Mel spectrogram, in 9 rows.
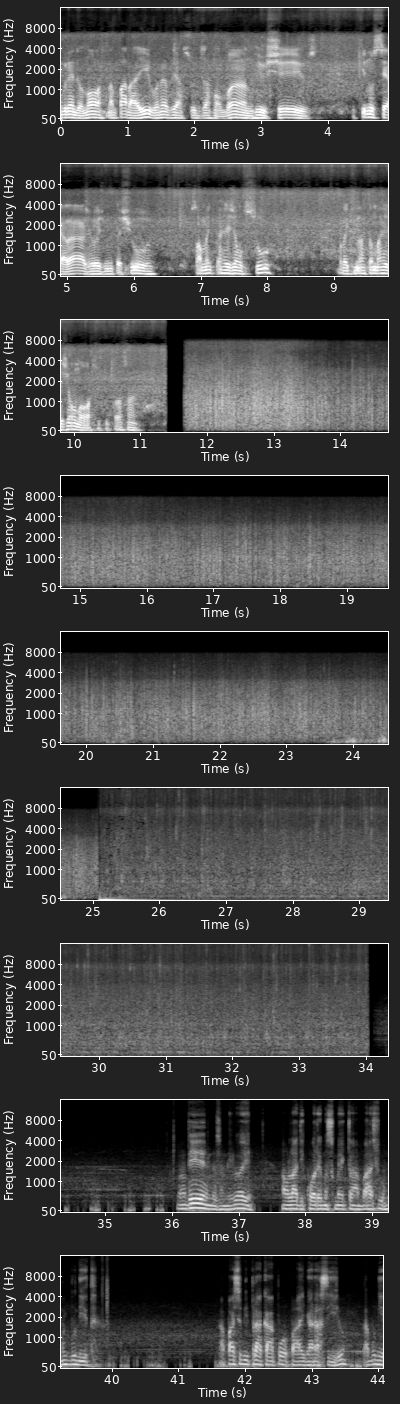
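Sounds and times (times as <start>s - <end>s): heavy rain on pavement: 0.0s - 34.1s.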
